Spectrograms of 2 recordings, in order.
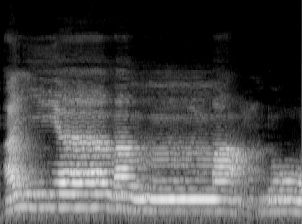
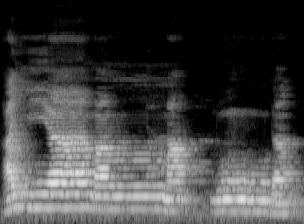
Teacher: Yang pertama tadi pakai ain, yang kedua dia pakai hamzah. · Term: makhrajul hurufnya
